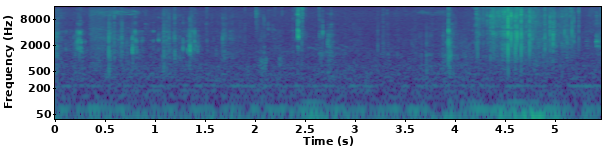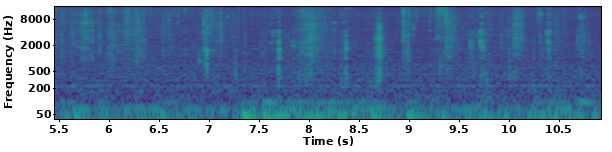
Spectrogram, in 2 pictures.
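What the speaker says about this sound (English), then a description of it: "Did you hear the crunch of that bread?" Close, crunchy chewing of crusty deli bread at a meal in Saint Emilion, France, with steady crackling bites and crumbly crunches over a low room hum, no talking.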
